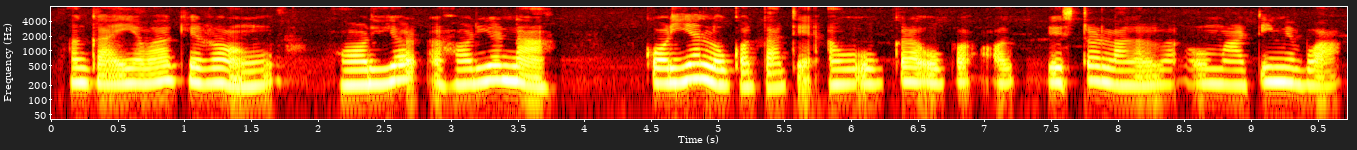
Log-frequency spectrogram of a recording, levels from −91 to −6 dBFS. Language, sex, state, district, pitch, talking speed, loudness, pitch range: Hindi, female, Bihar, East Champaran, 210 Hz, 140 wpm, -16 LUFS, 185-230 Hz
